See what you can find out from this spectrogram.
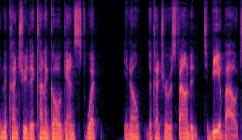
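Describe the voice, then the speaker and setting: This man has a plain, everyday voice and medium pitch, with an American accent. He speaks at a moderate pace. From US (Seattle). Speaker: podcast co-host. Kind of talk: casual chat. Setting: remote call.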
